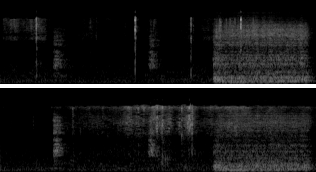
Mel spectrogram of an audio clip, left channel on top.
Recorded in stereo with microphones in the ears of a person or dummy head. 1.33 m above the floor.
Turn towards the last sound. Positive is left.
turn(degrees=70)  # may be behind; listen again after turning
